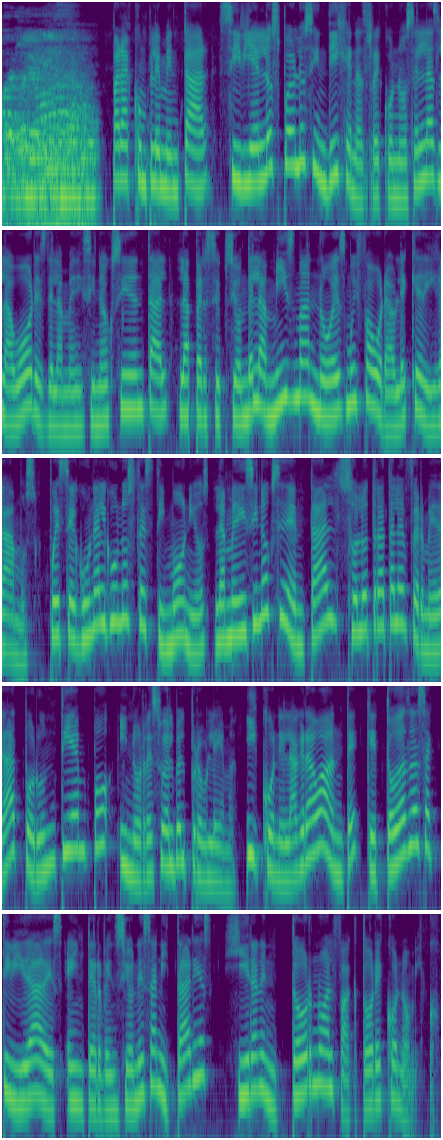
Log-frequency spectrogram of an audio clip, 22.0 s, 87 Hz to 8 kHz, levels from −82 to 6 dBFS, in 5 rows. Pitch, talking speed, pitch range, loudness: 210 Hz, 165 wpm, 180-245 Hz, -21 LUFS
